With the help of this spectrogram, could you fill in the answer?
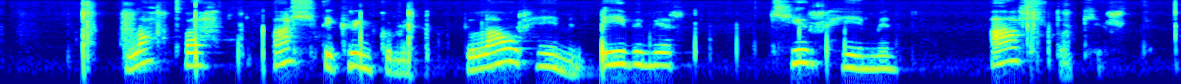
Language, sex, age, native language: Icelandic, female, 60-69, Icelandic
